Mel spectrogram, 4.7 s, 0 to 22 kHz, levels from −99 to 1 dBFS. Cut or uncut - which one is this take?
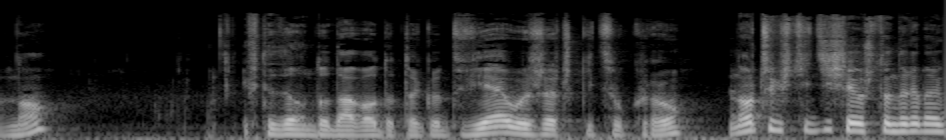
cut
